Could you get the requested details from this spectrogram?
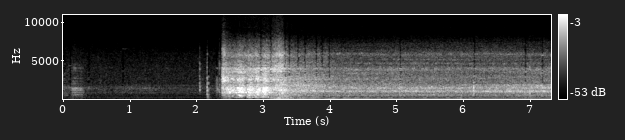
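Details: BMW E70 X5 diesel, first start after fuel filter replacement and fuel system prime with a scan tool: brief crank, catches at once, settles into an even, steady idle.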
